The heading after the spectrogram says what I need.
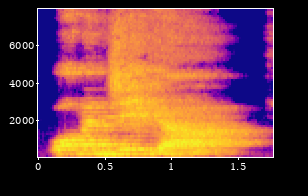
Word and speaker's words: Wominjeka: Wominjeka.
